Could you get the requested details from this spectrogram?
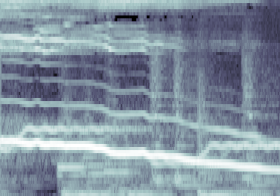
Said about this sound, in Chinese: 小狼哥忍不住的大声吼叫：“啊呜！”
